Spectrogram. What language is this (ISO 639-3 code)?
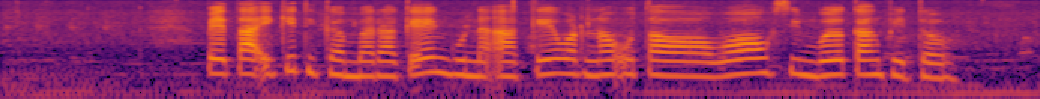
jav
